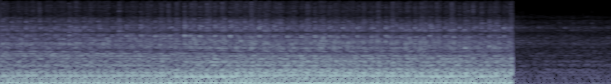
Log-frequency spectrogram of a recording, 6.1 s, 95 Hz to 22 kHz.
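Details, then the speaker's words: Old Ford Bronco cold idle through new 3-inch side-exit exhaust, plugs and wires untouched for about five years; uneven thumping with dropped beats and sputtering; engine missing, new plugs and wires to be fitted, cause not confirmed. "This thing is not happy, which I knew, but it's missing and sputtering and going to fix that."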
